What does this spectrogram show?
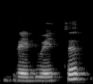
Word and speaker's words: graduate: Bentuk keduanya, graduated berarti dia bentuk kedua dari graduate. Graduate. Ini sebenarnya D-nya dibaca tuh J gitu, J.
